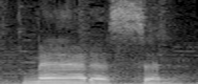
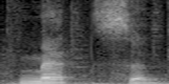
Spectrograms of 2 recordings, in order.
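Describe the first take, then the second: First: The word is said with two syllables. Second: The same.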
